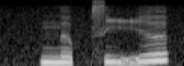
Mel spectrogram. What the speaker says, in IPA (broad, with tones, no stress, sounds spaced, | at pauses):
n ə˨˩ p̚ s ḭ˧˥ ə̯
